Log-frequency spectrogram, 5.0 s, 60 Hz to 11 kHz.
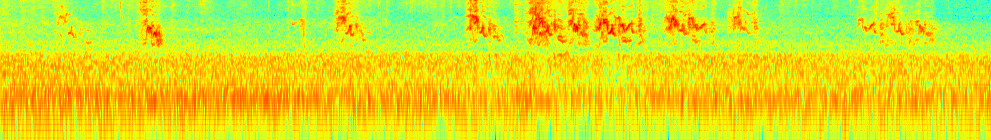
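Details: Sparrows arriving to be fed in front of a civic hall on 23 November 2021; short high chirps in scattered bursts, several overlapping around the middle, over a steady low rumble of background noise.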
